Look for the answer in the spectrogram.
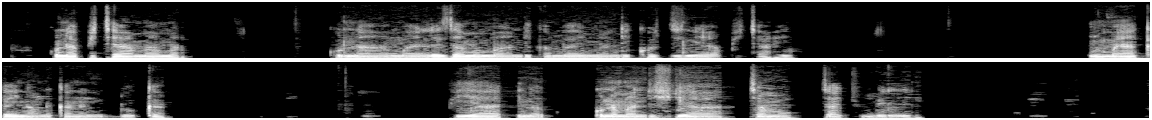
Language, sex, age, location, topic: Swahili, male, 18-24, Nakuru, finance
